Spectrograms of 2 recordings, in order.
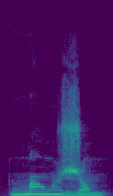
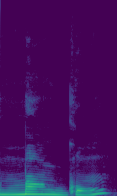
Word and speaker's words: mangeons: autre verbe en er, mais il faut faire attention concernant la première personne du pluriel. Avec nous, il faut ajouter un e à l'écrit. Donc avant la terminaison ons, on ajoute la lettre E euh qui nous permet de garder la même prononciation. Nous mangeons. Si on n'ajoute pas la lettre E, euh la prononciation serait nous mangons. Et ça fait un peu bizarre.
